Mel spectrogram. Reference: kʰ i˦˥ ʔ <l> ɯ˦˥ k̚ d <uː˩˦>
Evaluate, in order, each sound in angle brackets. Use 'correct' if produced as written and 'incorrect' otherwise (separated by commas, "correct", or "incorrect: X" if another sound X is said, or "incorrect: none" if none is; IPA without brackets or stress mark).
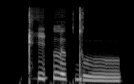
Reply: correct, incorrect: uː˧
